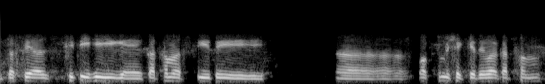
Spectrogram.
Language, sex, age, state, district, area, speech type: Sanskrit, male, 30-45, Kerala, Kannur, rural, conversation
